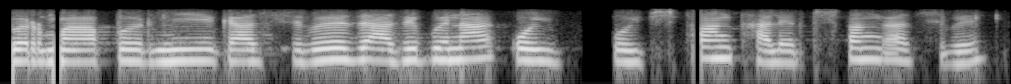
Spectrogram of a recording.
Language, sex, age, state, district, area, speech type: Bodo, female, 60+, Assam, Chirang, rural, conversation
